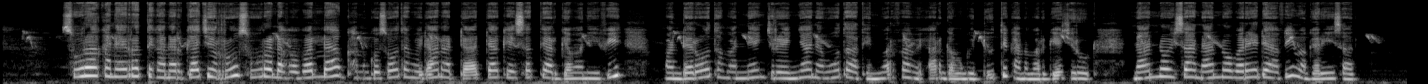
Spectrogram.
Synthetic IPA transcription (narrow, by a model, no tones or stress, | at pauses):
suːɾaːkɐnɐɪrːɐt̪ːɪkɐnɐɾɡaːd͡ʒɪrːʊsuːɾɐlɐfɐbɐlːaːkʰɐŋɡɔso̞ːt̪ɐmɪᶑaːnɐd̪ːaːd̪ːaːke̞ːsːɐt̪ːɪɐɾɡɐmɐniːfɪ | mɐnd̪ɐɾo̞ːt̪ɐmɐnːe̞ːnd͡ʒɪɾe̞ːɲːaːnɐmo̞ːt̪aːt̪iːnmɐɾfɐmɛʔɐɾɡɐmʊɡɪd̪ːuːt̪ːɪkɐnɐmɐɾɡe̞ːd͡ʒɪɾuːᶑɐ̥naːnːo̞ːɪsaːnaːnːo̞ːbɐɾe̞ːd̪ɐaːfɪmɐɡɐɾiːɪsaːᶑɐ̥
